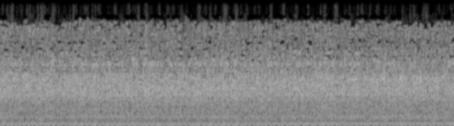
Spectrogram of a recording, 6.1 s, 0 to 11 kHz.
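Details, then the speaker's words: 1985 Chevrolet Camaro IROC-Z Z28 V8 sitting 10+ years, fresh gas and jump pack, just fired up: fast, steady idle with low even rumble, noticeably high; high idle. "Okay, it's idling really high."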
